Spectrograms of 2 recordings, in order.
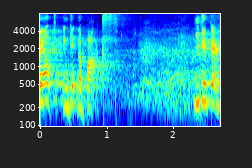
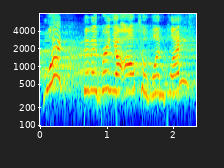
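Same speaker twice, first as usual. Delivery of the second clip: high, loud disbelieving what; mock surprise; 8 semitones higher, 8 dB louder than usual. Comedian teasing locals, loud mock-shocked what. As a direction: act shocked at the crowd.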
